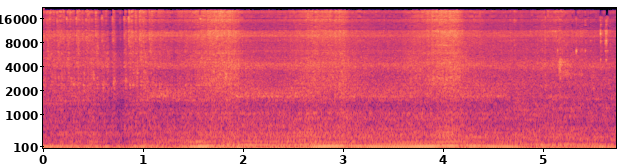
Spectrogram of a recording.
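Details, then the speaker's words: Ford F250 with a 302 V8, abandoned for 7 to 10-plus years, new battery, fast idle: uneven, lumpy, surging running; misfiring heard on at least two cylinders on one side, maybe four total. "I definitely can hear misfiring on this side at least on two cylinders yeah maybe four cylinders total Mis firing"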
